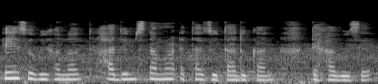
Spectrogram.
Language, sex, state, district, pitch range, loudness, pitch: Assamese, female, Assam, Sonitpur, 210-245 Hz, -16 LUFS, 235 Hz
